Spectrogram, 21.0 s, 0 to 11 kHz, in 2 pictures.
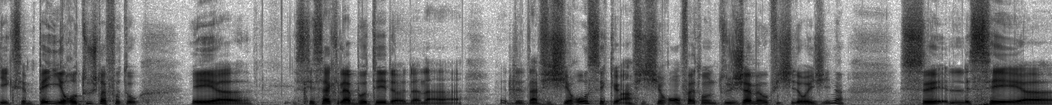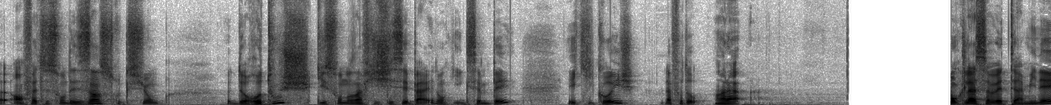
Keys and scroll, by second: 19.1 ctrl+p.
